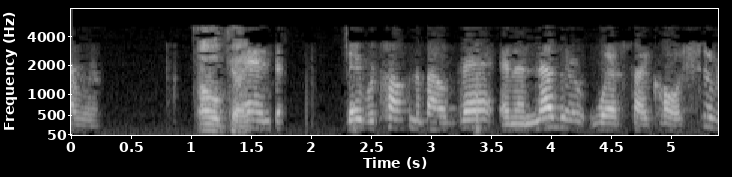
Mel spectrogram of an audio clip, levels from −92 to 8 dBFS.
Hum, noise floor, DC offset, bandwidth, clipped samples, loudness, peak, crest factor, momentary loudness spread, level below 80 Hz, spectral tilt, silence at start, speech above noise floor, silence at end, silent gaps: none; -64 dBFS; under 0.1%; 5.4 kHz; under 0.1%; -21 LUFS; -4 dBFS; 18 dB; 11 LU; -76 dBFS; -8.5 dB/octave; 0 s; 43 dB; 0 s; none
